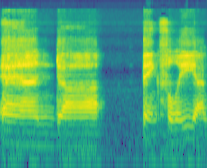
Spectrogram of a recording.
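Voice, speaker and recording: A man speaks with an American accent. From Michigan, Detroit area. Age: 40s. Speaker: medical student and former finance manager. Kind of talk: interview. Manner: halting, many fillers.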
